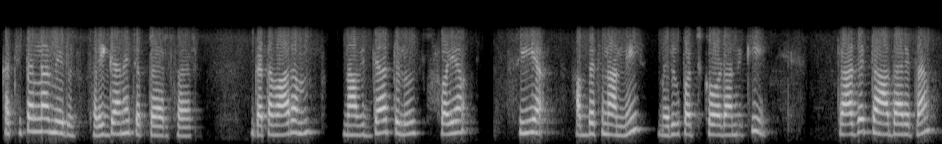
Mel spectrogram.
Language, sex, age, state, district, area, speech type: Telugu, female, 30-45, Andhra Pradesh, Sri Satya Sai, urban, conversation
